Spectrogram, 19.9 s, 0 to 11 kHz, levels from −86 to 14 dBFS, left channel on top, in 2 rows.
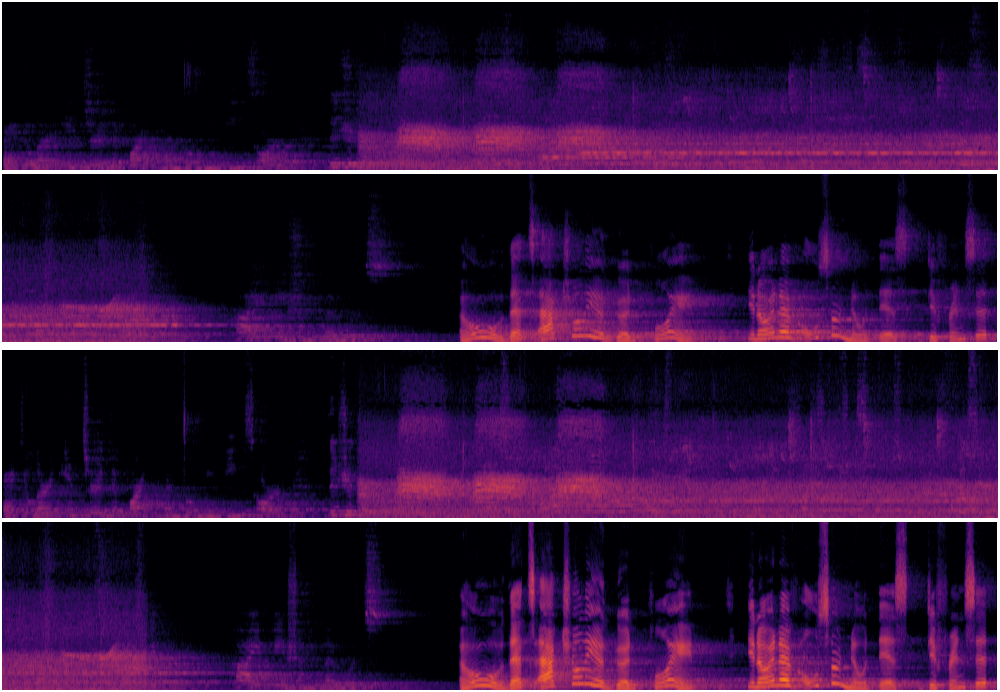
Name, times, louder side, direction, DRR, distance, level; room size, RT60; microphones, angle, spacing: voice 1, 0.0-5.5 6.4-13.8, right 1 dB, 85° right, 1 dB, 2.2 m, -52 dB
sound 1, 3.5-11.4, right 3 dB, 25° right, 0.7 m, -41 dB
sound 2, 5.3-11.7, left 6 dB, 70° left, 1.2 m, -44 dB
voice 2, 14.5-16.9 17.4-19.8, right 5 dB, 50° right, 16 dB, 0.4 m, -28 dB
16.0 x 11.0 x 7.8 m, 3.0 s
head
